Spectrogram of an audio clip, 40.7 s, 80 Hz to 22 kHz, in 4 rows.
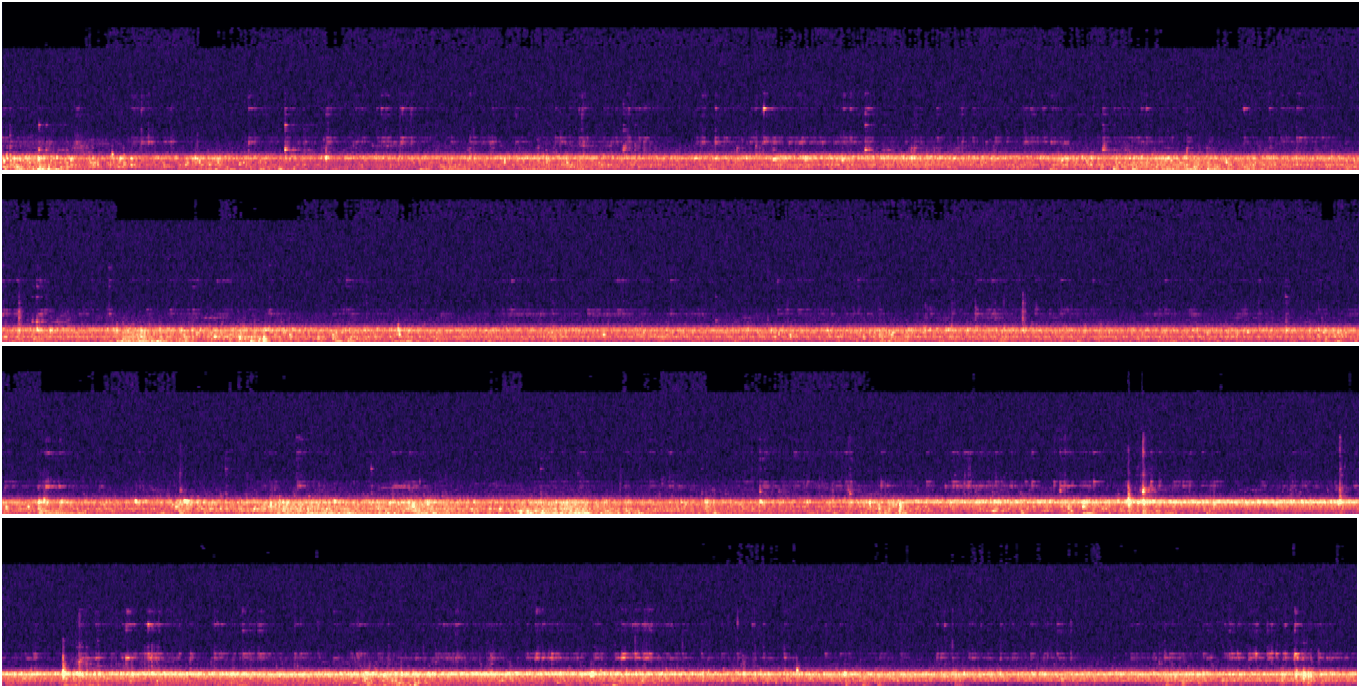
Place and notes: Varvsgatan, Härnösand, Sverige - Under water
The sound is recorded underwater at the quay on Kronholmen in Härnösand. It's a strong wind. The sound is recorded with hydrophonic microphones.
16 September 2020, 20:33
